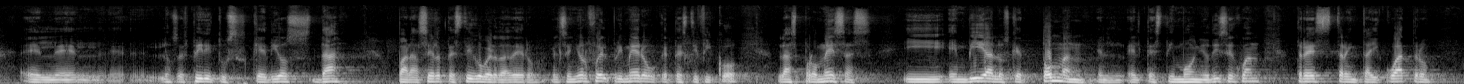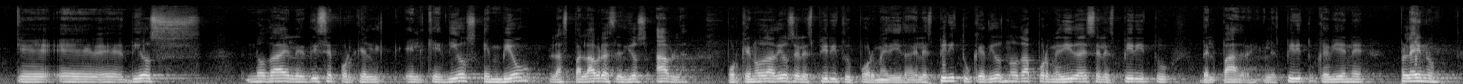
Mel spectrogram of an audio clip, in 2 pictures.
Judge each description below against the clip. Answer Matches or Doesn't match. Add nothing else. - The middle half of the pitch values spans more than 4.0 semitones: Doesn't match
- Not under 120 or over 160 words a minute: Matches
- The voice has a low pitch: Matches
